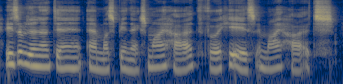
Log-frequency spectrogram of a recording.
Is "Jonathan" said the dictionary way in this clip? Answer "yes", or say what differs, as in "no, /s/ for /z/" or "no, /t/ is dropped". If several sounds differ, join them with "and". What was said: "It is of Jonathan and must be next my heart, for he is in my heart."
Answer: no, /t/ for /θ/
